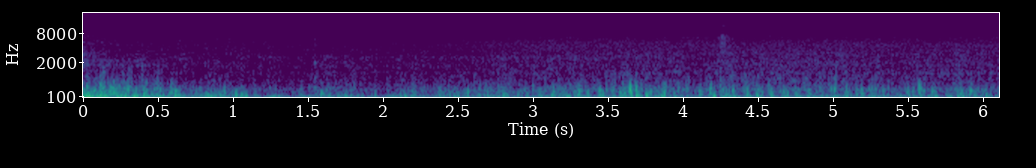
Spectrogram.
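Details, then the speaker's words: Old Jacksonville Vicksburg stack-motor ceiling fan with rubber flywheel, running on high: only a soft low hum and a faint airy whoosh with no ticking or rubbing. Very quiet; normal fan running. "Moves a good amount of air. Like I said, that's high. Very, very quiet, as stack motor fans with rubber flywheels tend to be."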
